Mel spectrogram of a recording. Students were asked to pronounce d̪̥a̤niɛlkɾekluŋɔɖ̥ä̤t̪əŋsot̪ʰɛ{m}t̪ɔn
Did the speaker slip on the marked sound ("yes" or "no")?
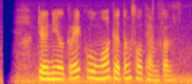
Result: no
